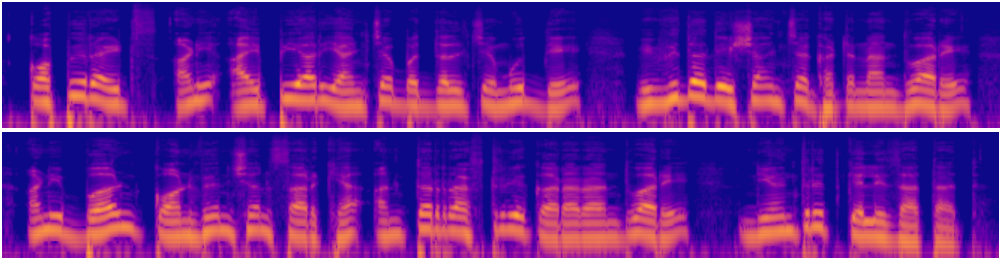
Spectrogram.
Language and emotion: Marathi, neutral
